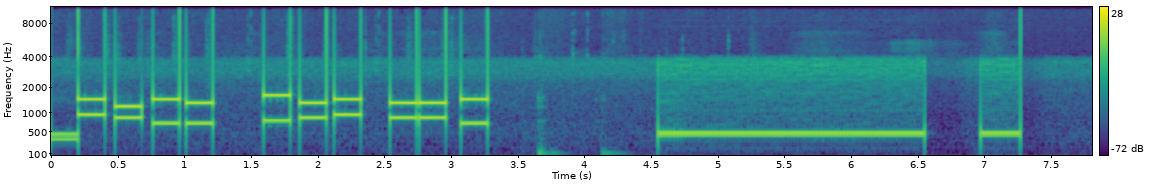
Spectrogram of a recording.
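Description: Touch-tone keypad beeps dialing out to place a call, a quick run of many short paired-pitch tones, followed by a couple of low clicks and then a long, steady ringback tone with the start of a second ring.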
